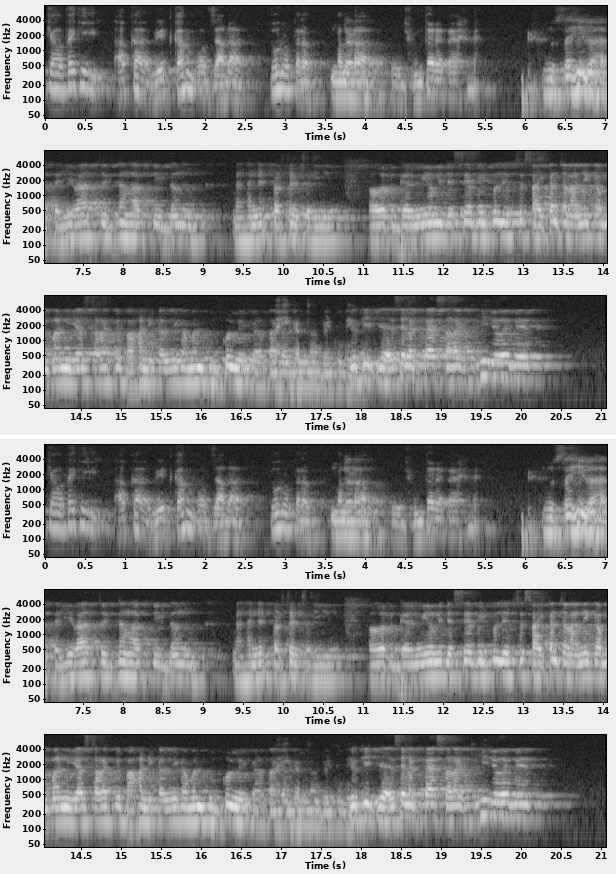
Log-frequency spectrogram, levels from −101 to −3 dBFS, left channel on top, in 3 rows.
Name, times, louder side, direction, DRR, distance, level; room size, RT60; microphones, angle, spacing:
voice 1, 0.0-2.5 2.8-5.5 6.0-6.2 16.8-18.1, left 3 dB, 55° left, 1.2 m, -32 dB
voice 2, 3.6-4.1 6.2-9.0 9.4-17.5 17.9-20.1, right 1 dB, 15° right, 2.4 m, -26 dB
28.5 x 25.0 x 8.4 m
head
